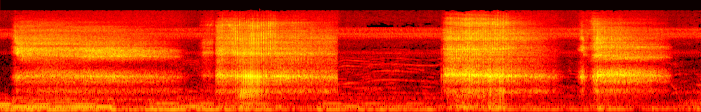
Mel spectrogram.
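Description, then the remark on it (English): A person snoring loudly, with three long, rasping inhalations separated by quieter exhales, in a slow, steady rhythm with no talking. “He was lost in thought, just long enough for Axel to begin snoring.”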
